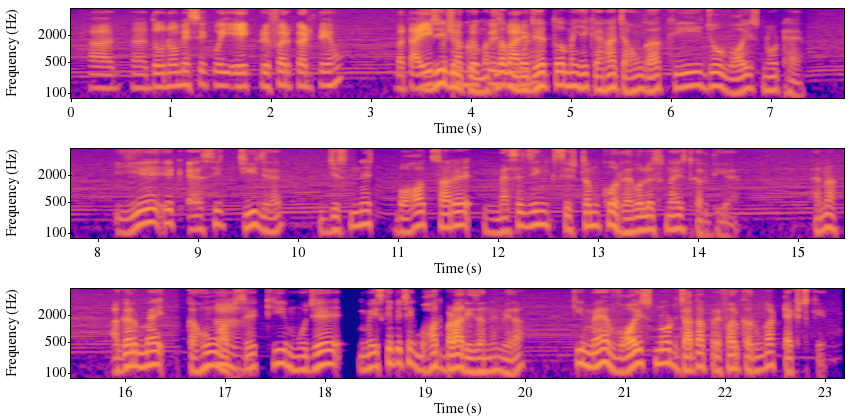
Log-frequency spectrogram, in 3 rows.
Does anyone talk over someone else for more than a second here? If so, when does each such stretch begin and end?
3.5-4.7

